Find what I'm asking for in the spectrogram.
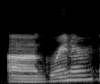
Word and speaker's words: Griner: you have the sports commentators asking, now let's get Brittany Griner, is that how you say her name? – Yeah.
